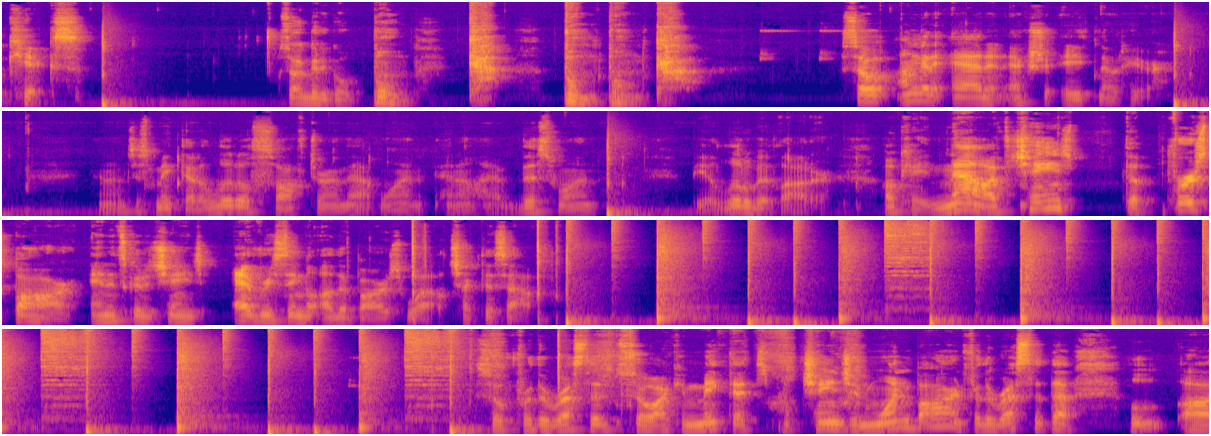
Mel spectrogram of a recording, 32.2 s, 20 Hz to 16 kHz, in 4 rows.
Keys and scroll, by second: 18.8 Return, 19.6 space, 27.0 space, 27.8 Return.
